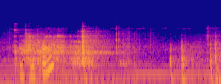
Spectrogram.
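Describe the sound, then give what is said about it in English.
A heavy mausoleum door in a cemetery creaks open with a drawn-out rising groan, followed by scraping and a few dull knocks and thuds as it swings and settles, moderately loud. “Now, this mausoleum door... it isn't.”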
